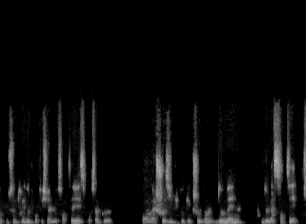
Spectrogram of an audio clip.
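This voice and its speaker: The pace is fairly quick. The voice is somewhat breathy. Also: man, fairly low pitch for a man, ordinary pitch variation. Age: 30s. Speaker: network marketer, former orthodontist. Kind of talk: interview.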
